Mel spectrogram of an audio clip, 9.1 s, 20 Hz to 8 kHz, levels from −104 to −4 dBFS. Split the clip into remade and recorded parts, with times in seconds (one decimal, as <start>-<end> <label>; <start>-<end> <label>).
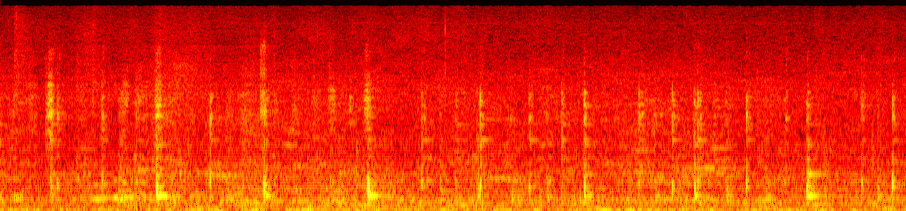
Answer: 0.0-0.7 recorded; 0.7-2.7 remade; 2.7-9.1 recorded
